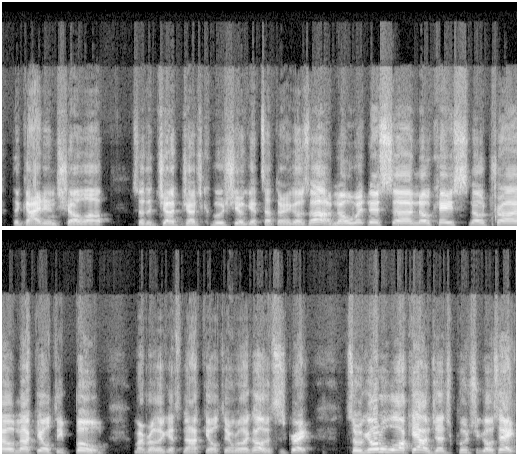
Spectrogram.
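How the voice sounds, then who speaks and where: Speaking very fast with a Philadelphia accent, a man with a high, bright, sharp voice swings widely in pitch, recorded dry and close with no echo on a very clean, silent background. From Philadelphia area, Pennsylvania. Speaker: sports podcast host. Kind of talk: casual chat.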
